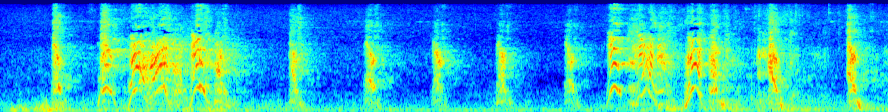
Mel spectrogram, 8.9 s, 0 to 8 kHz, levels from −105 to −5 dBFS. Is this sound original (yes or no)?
yes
